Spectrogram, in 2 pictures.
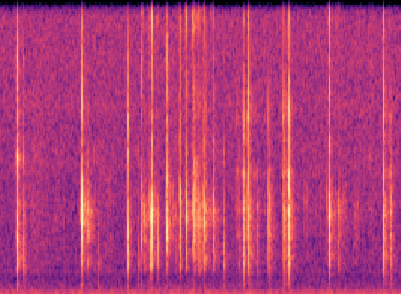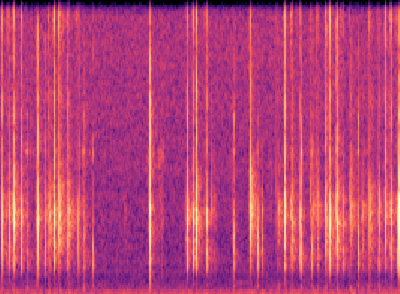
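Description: A compact mechanical keyboard with a black case and white and pink plastic keycaps, resting on a desk mat, is typed on quickly with the fingertips of both hands. Bursts of fast, bright, crisp clacks come in uneven runs with short pauses between them, each keystroke snapping off almost instantly. A faint low steady hum sits underneath.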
